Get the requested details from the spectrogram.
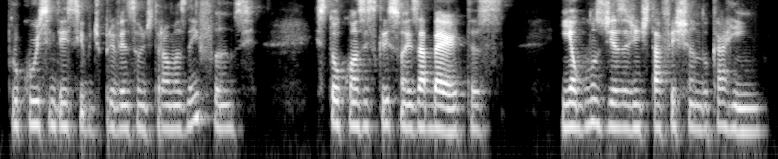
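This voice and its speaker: A woman in her thirties with a Brazilian Portuguese accent, a parenting educator hosting a live stream who speaks earnestly and repeats phrases for emphasis. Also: mid-range voice. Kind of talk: heartfelt live-stream talk with course pitch.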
